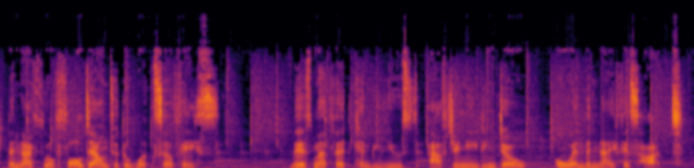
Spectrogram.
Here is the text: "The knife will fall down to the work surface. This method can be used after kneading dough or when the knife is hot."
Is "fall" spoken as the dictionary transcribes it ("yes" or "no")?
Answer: yes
